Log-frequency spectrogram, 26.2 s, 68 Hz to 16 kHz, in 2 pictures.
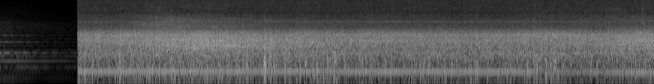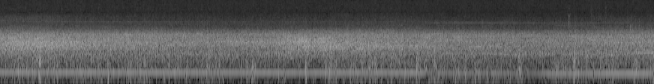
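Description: Motorcycle riding at highway speed: steady wind rush over the microphone with a low engine drone underneath, cutting in suddenly about a second and a half in. The drone's pitch drops slightly about 11 seconds in and again near the end.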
